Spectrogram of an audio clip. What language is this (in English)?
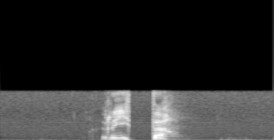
Swedish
